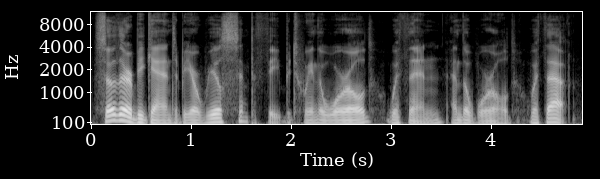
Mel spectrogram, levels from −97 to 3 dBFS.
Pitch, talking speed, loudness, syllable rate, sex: 95 Hz, 210 wpm, -20 LUFS, 5.6 syllables/s, male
